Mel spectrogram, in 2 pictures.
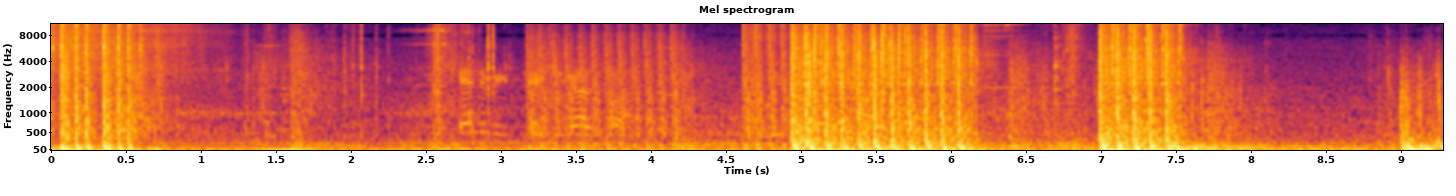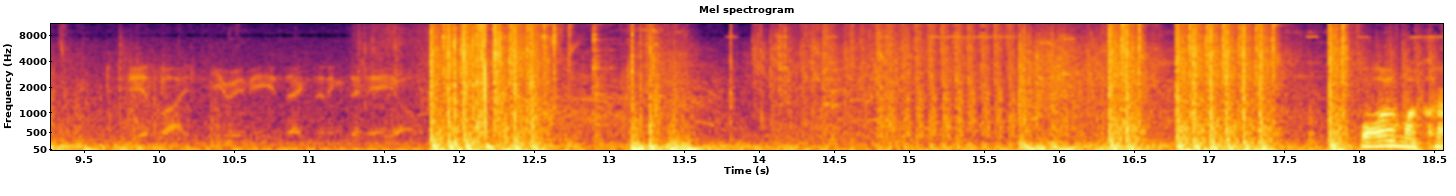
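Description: Automatic gunfire rattles in short, loud bursts.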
